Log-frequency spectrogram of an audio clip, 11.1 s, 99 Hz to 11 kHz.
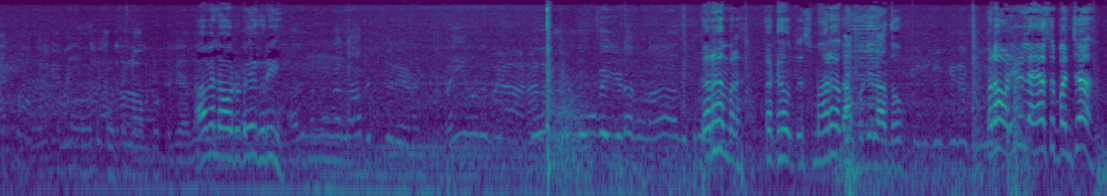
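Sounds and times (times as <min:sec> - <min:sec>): faint men's voices: 0:00.0 - 0:11.0.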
